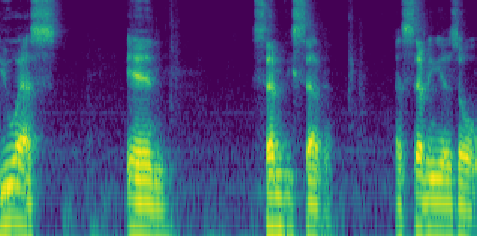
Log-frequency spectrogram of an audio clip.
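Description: A man speaks with a New York accent. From US, the Bronx, New York. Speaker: graffiti artist. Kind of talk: talk to a live audience. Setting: stage with audience.

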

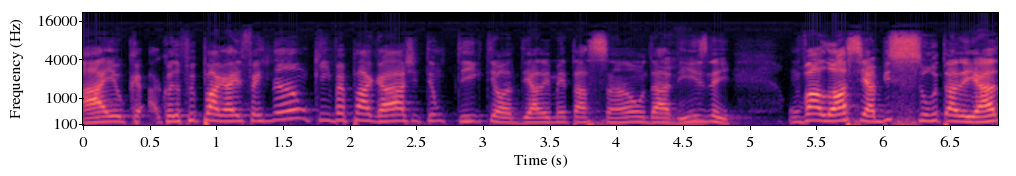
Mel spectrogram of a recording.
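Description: This man's voice sits at a high pitch and carries a bright, sharp tone. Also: ordinary pitch variation, fairly quick pace. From Serra Branca, Paraíba, Brazil. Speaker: actor and social media content creator. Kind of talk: casual interview chat.

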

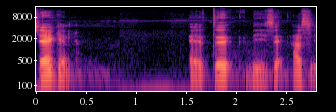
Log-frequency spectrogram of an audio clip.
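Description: The recording is very clean, with a silent background and a dry, close sound with no echo. The speaker is a man. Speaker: voice-over artist and show host. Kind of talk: casual chat. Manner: animated.

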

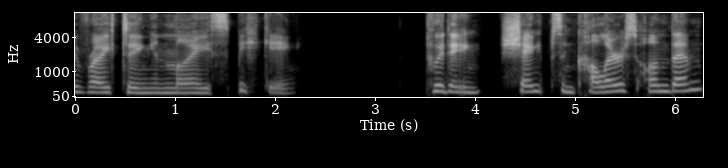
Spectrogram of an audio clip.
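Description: A woman is speaking here. Her pace is very slow. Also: dry, close sound with no echo. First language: not English. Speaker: podcast host. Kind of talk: casual chat. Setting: video call.

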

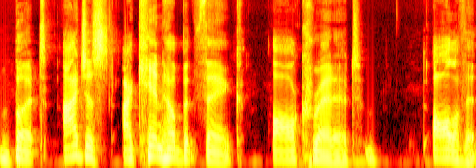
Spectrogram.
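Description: A man's medium-pitched voice with a Southern US accent, bright and sharp in tone, with ordinary pitch variation and a dry, close sound with no echo in a very clean recording against a silent background. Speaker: history podcast co-host. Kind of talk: casual chat. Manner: animated.

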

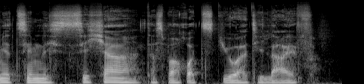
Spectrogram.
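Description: A man speaks very slowly with a very deep, low pitch. Background noise is noticeable. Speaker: podcast co-host. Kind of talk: casual chat.

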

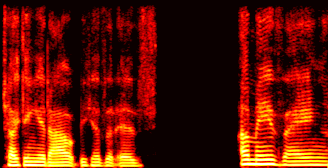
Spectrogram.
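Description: A woman's very deep, low voice. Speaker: podcast co-host, creative entrepreneur. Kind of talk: casual chat. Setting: video call.

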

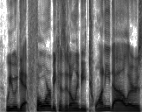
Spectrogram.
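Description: A man with an American accent, an ordinary speaking voice, medium pitch and ordinary pitch variation, on a very clean recording with a silent background. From Michigan. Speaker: podcast co-host. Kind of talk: casual chat.

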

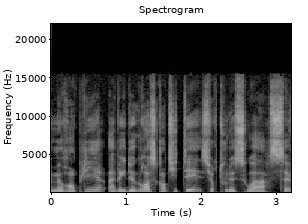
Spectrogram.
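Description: A woman's fairly low, dark, mellow voice at a fairly slow pace with fairly even intonation, in a dry, close sound with no echo and a very clean recording over a silent background. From northern France (Nord-Pas-de-Calais). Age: 30s. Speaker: dietitian's patient sharing her story. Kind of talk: personal testimony, read aloud.

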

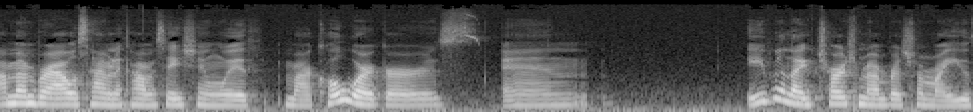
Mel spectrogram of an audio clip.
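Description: With a New York accent, a woman speaks at a fairly quick pace in a medium pitch and fairly even intonation. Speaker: couple podcast co-host. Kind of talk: casual chat. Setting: home recording, sitting in front of the mic.

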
